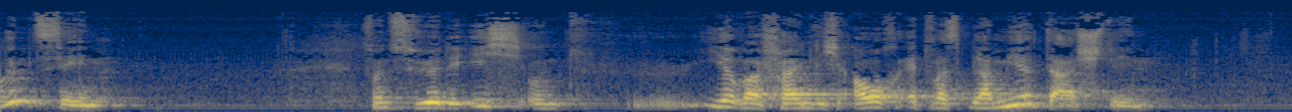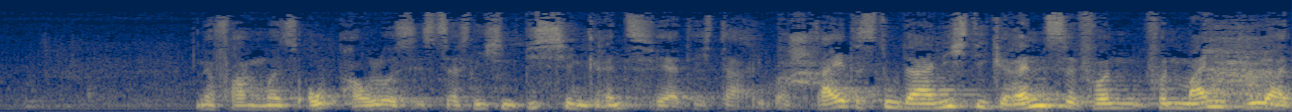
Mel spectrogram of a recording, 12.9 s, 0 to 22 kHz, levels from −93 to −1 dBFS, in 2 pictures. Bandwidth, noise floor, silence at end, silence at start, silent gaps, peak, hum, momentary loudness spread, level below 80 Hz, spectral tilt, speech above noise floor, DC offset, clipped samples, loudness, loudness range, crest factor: 14 kHz; -56 dBFS; 0 s; 0 s; none; -6 dBFS; none; 16 LU; -68 dBFS; -5 dB/octave; 33 dB; under 0.1%; under 0.1%; -24 LUFS; 7 LU; 18 dB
